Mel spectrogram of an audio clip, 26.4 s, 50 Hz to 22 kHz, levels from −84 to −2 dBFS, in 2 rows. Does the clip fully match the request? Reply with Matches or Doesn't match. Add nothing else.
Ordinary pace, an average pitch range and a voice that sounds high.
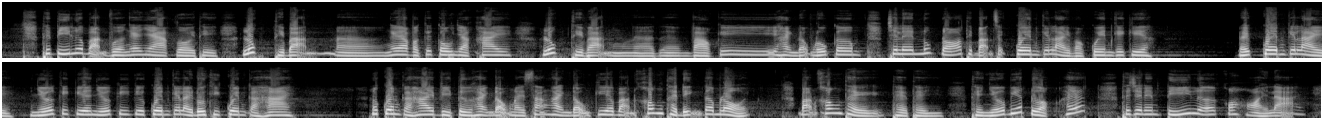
Matches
